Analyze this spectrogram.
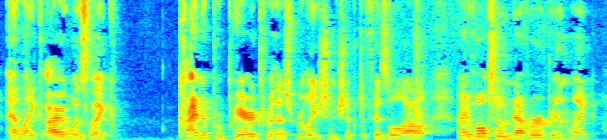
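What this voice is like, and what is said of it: Usual voice. Nothing is said of it.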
